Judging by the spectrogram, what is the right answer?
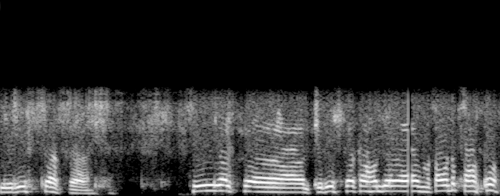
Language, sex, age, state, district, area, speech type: Bengali, male, 30-45, West Bengal, Uttar Dinajpur, urban, conversation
